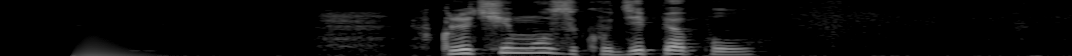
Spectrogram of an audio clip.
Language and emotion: Russian, neutral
